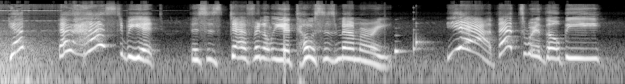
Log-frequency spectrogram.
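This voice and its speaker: In a put-on character voice, the speaker sounds squeaky and extremely high, going at a moderate pace. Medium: video game. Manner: excitable, loud.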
